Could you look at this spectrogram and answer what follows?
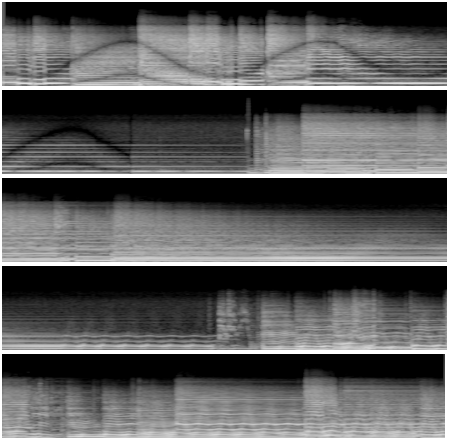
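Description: A Blackstar Jared James Nichols guitar amp plugin with its vibe effect on: warbling, chorus-like electric guitar playing chords and riffs, loud and continuous with a pause near the start, with no voices.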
